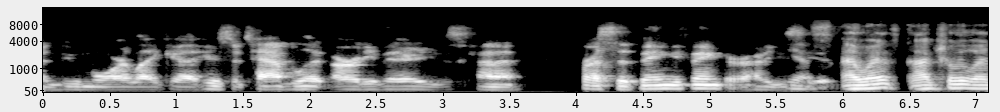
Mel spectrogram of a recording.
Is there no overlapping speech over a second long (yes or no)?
yes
